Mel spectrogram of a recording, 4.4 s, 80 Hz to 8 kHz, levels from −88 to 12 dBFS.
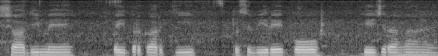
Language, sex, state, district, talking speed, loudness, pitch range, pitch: Hindi, male, Punjab, Fazilka, 135 wpm, -16 LUFS, 135-140 Hz, 140 Hz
